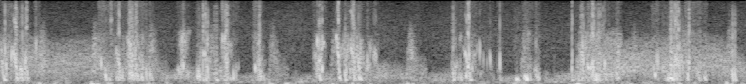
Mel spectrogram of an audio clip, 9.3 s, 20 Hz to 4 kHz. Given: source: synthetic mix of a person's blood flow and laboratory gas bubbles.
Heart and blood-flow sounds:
Doppler ultrasound of blood flow; subclavian vein
0.00-0.39 s: bubbles
0.42-0.51 s: bubbles
1.23-1.93 s: bubbles
2.21-2.38 s: bubbles
2.45-2.99 s: bubbles
3.16-3.33 s: bubbles
3.91-4.08 s: bubbles
4.17-4.74 s: bubbles
5.63-6.17 s: bubbles
6.21-6.29 s: bubbles
6.42-6.76 s: bubbles
7.14-7.79 s: bubbles
8.13-8.86 s: bubbles
9.12-9.24 s: bubbles
From the record:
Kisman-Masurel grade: 343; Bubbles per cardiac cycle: rolling drumbeat, 9 or more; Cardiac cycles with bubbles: 100%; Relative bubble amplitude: loud (0.450 to 0.775); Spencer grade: 3 (all of the cardiac periods contain showers or single bubble signals, but not dominating or overriding the cardiac motion signals); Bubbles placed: anywhere in the cardiac cycle

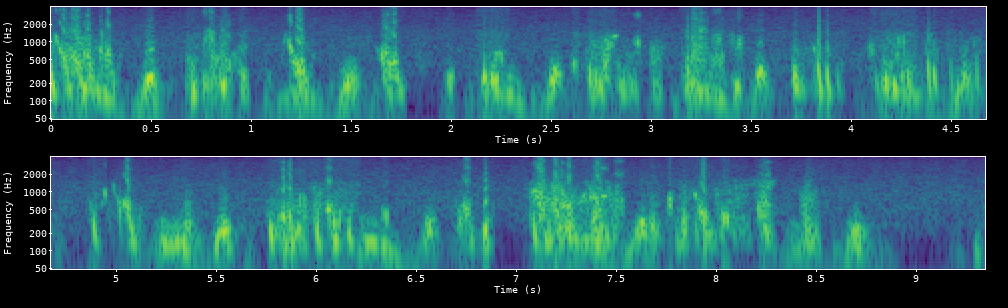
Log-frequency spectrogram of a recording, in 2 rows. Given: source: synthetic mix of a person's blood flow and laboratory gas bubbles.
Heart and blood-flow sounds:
Doppler ultrasound of blood flow; precordium
0.00-0.35 s: bubbles
0.67-0.99 s: bubbles
1.16-1.32 s: bubbles
1.62-1.78 s: bubbles
1.97-2.03 s: bubbles
2.12-2.29 s: bubbles
2.59-3.07 s: bubbles
3.13-3.47 s: bubbles
3.69-3.97 s: bubbles
4.08-4.68 s: bubbles
4.84-5.13 s: bubbles
5.27-5.43 s: bubbles
5.74-6.21 s: bubbles
6.31-6.38 s: bubbles
6.68-6.89 s: bubbles
7.04-7.54 s: bubbles
7.64-8.30 s: bubbles
8.40-8.53 s: bubbles
From the record:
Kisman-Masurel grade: 333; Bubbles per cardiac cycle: rolling drumbeat, 9 or more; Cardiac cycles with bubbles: 50 to 99%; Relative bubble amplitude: loud (0.450 to 0.775); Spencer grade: 3 (all of the cardiac periods contain showers or single bubble signals, but not dominating or overriding the cardiac motion signals); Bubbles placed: only in the low amplitude regions of the cardiac cycle

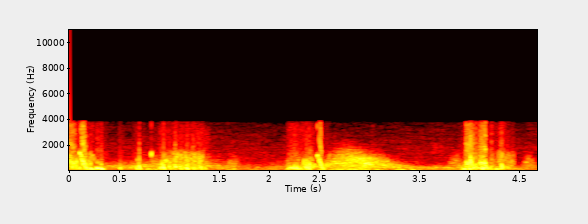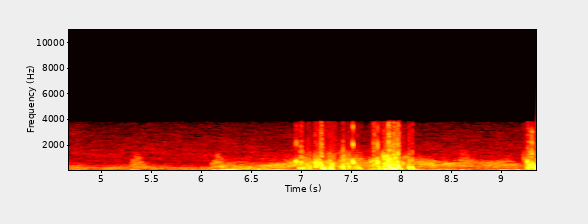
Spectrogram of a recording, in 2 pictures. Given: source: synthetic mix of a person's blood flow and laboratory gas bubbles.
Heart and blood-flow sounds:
Doppler ultrasound of blood flow; subclavian vein
0.00-0.38 s: bubbles
0.48-0.55 s: bubbles
0.64-0.76 s: bubbles
0.79-1.42 s: bubbles
2.17-2.61 s: bubbles
3.89-4.46 s: bubbles
6.92-7.62 s: bubbles
7.67-8.15 s: bubbles
9.21-9.36 s: bubbles
From the record:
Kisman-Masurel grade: 333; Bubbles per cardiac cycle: rolling drumbeat, 9 or more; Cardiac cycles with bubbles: 50 to 99%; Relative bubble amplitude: loud (0.450 to 0.775); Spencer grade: 3 (all of the cardiac periods contain showers or single bubble signals, but not dominating or overriding the cardiac motion signals); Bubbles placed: anywhere in the cardiac cycle

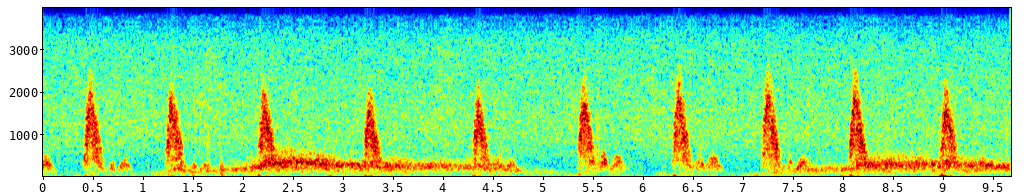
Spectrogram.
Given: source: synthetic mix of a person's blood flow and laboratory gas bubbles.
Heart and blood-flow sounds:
Doppler ultrasound of blood flow; subclavian vein
no bubbles
From the record:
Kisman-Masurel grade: 000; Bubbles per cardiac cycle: 0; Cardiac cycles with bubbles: 0%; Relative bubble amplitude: no bubbles discernible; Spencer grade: 0 (complete lack of bubble signals)

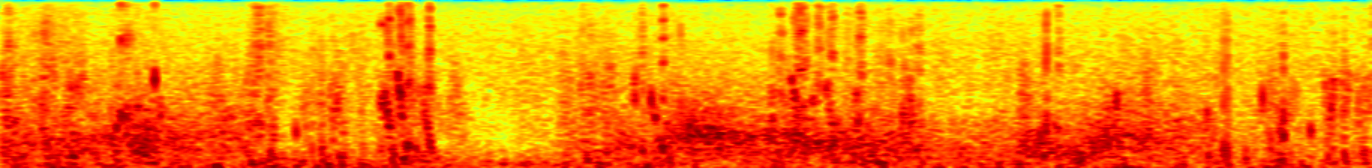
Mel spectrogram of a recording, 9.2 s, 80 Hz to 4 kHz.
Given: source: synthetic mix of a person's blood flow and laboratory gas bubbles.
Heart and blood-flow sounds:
Doppler ultrasound of blood flow; subclavian vein
0.00-1.19 s: bubbles
1.27-1.36 s: bubbles
1.61-2.33 s: bubbles
2.38-2.98 s: bubbles
3.85-4.12 s: bubbles
4.21-4.63 s: bubbles
5.09-6.19 s: bubbles
6.90-7.11 s: bubbles
7.14-7.26 s: bubbles
7.33-7.60 s: bubbles
7.81-7.95 s: bubbles
8.01-8.23 s: bubbles
8.26-8.66 s: bubbles
8.71-9.16 s: bubbles
From the record:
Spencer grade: 3 (all of the cardiac periods contain showers or single bubble signals, but not dominating or overriding the cardiac motion signals); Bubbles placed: anywhere in the cardiac cycle

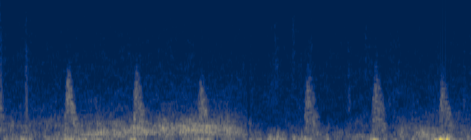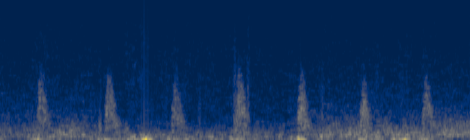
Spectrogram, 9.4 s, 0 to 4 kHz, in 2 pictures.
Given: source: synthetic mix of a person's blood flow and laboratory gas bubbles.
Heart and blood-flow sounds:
Doppler ultrasound of blood flow; subclavian vein
no bubbles
From the record:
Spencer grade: 0 (complete lack of bubble signals)

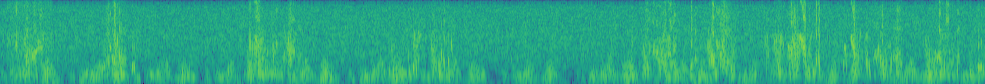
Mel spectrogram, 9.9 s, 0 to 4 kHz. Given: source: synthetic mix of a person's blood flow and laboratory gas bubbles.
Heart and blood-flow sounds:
Doppler ultrasound of blood flow; precordium
0.07-0.52 s: bubbles
1.00-1.39 s: bubbles
2.44-3.03 s: bubbles
3.86-4.01 s: bubbles
4.05-4.26 s: bubbles
4.29-4.56 s: bubbles
6.27-6.36 s: bubbles
6.39-6.79 s: bubbles
6.87-7.02 s: bubbles
7.04-7.43 s: bubbles
7.62-8.23 s: bubbles
8.40-9.04 s: bubbles
9.23-9.62 s: bubbles
9.67-9.86 s: bubbles
From the record:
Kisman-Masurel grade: 333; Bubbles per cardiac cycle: rolling drumbeat, 9 or more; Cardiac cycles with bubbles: 50 to 99%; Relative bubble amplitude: loud (0.450 to 0.775); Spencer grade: 3 (all of the cardiac periods contain showers or single bubble signals, but not dominating or overriding the cardiac motion signals); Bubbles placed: anywhere in the cardiac cycle

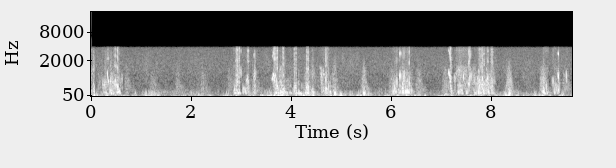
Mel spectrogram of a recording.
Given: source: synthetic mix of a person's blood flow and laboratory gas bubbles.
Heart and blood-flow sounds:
Doppler ultrasound of blood flow; subclavian vein
0.00-0.08 s: bubbles
0.20-0.65 s: bubbles
2.82-3.33 s: bubbles
3.59-4.49 s: bubbles
4.54-4.81 s: bubbles
6.00-6.45 s: bubbles
7.12-8.09 s: bubbles
8.97-9.16 s: bubbles
9.21-9.40 s: bubbles
9.46-9.54 s: bubbles
From the record:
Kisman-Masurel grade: 332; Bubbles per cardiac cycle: rolling drumbeat, 9 or more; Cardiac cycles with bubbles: 50 to 99%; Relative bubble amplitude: moderate (0.250 to 0.450); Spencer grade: 3 (all of the cardiac periods contain showers or single bubble signals, but not dominating or overriding the cardiac motion signals); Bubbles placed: anywhere in the cardiac cycle

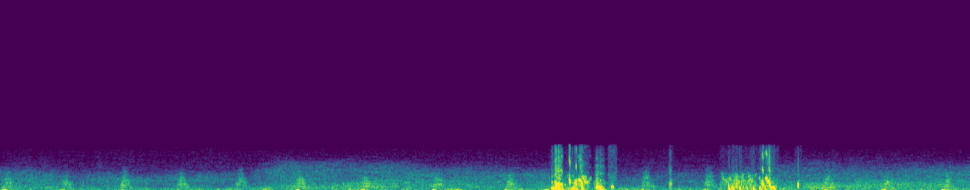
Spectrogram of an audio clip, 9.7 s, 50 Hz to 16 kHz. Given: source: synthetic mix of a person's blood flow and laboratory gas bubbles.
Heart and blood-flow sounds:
Doppler ultrasound of blood flow; subclavian vein
5.48-6.17 s: bubbles
6.67-6.74 s: bubbles
7.19-7.79 s: bubbles
7.94-8.02 s: bubbles
From the record:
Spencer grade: 2 (many but less than half of the cardiac periods contain bubble signals, singularly or in groups); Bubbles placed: anywhere in the cardiac cycle

